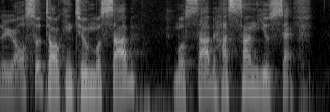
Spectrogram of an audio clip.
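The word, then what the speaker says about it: Mosab Hassan Yousef: also talking to mosab mosab Hassan yusf right did I say it right yes you got it okay uh you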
